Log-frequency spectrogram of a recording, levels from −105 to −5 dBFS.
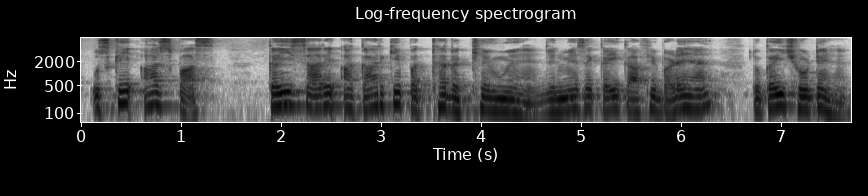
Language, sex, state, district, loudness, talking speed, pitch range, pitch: Hindi, male, Uttar Pradesh, Lalitpur, -16 LUFS, 155 wpm, 120-150 Hz, 135 Hz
